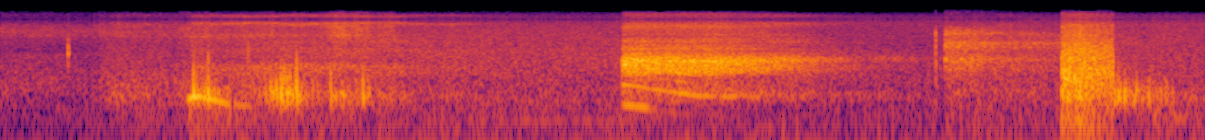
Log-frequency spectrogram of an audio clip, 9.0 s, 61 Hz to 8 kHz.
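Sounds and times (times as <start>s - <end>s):
group taking slow deep breaths together: 0.8s - 3.8s, 4.6s - 8.0s.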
